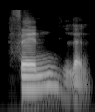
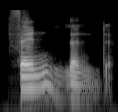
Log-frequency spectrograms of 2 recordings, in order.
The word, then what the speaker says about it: Finland: Ê, chữ này đọc là E, không đọc là Fin mà đọc là Fen nhá. Ê. Finland. Finland. Đ, âm đờ nhẹ. Finland.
